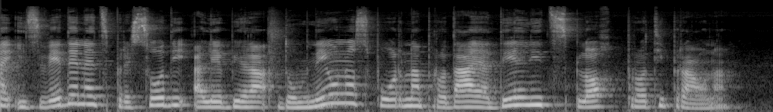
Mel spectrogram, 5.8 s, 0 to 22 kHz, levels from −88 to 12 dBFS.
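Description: No technical faults can be heard in this speech recording at any point in its duration.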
